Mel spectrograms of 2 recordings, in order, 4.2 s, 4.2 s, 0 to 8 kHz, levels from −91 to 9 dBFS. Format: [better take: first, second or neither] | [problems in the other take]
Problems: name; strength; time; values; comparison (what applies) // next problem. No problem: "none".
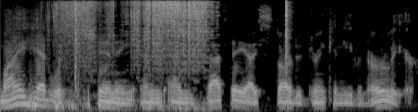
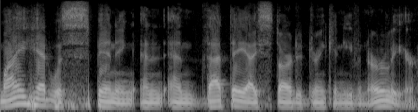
second | noise reduction (classical method spectral subtraction)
